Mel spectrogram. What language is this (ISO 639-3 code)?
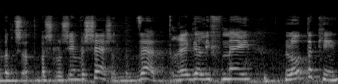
heb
